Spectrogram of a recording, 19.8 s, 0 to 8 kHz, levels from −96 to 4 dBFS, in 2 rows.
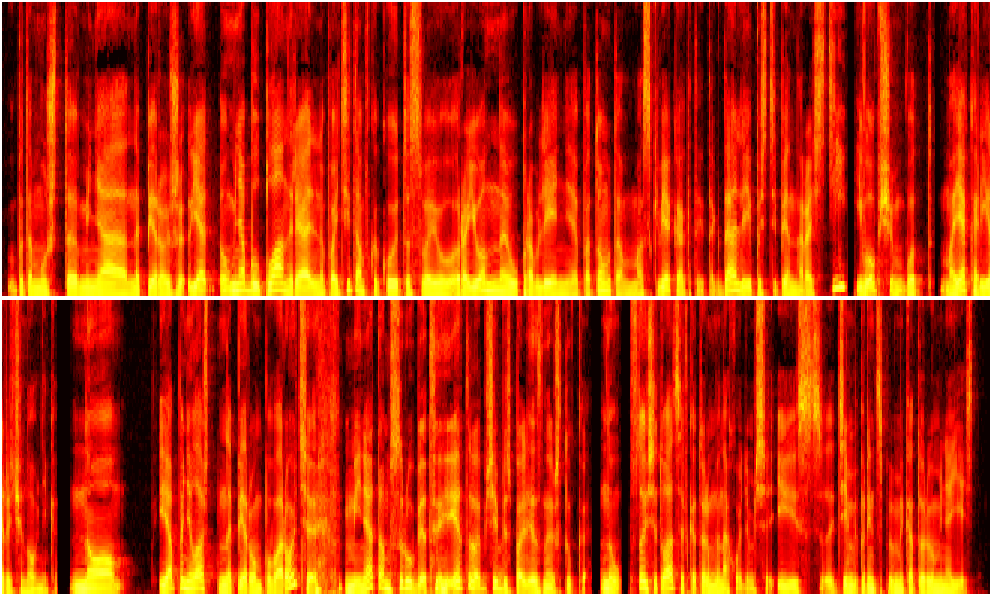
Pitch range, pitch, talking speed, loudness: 130-165 Hz, 145 Hz, 205 wpm, -19 LUFS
